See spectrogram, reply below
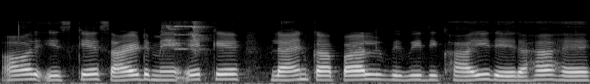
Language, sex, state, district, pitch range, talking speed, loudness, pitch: Hindi, female, Jharkhand, Palamu, 200-230 Hz, 130 wpm, -15 LUFS, 210 Hz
